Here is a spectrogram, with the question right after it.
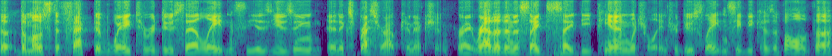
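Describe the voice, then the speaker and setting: In a very clean recording with a silent background and a dry, close sound with no echo, a man talks at a very fast pace with hardly any pauses, his medium-pitched voice bright and sharp in tone and ordinary in its pitch variation. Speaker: cloud solutions presenter. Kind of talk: workshop Q&A answer.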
